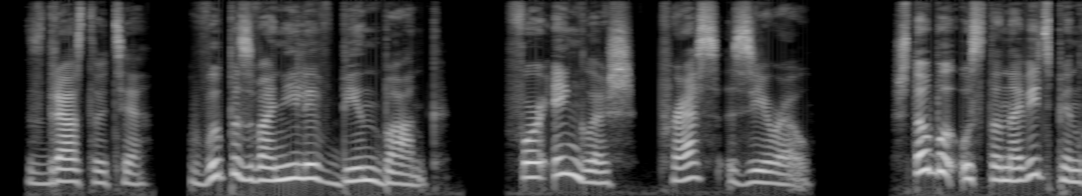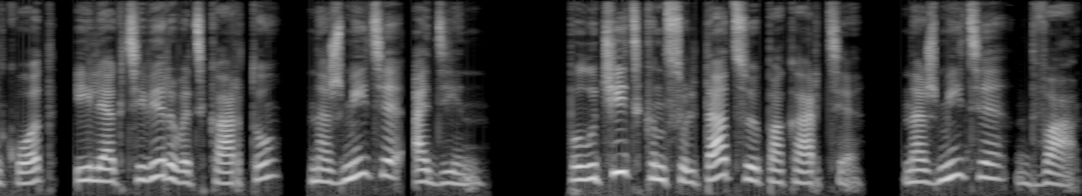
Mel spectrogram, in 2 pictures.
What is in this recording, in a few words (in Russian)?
RUS IVR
